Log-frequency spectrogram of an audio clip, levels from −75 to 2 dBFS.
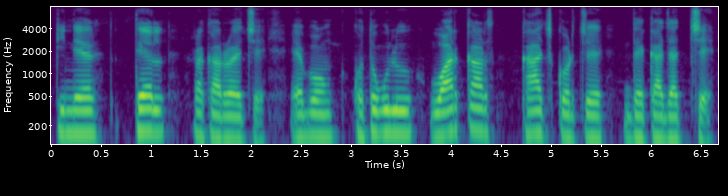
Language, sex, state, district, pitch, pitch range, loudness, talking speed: Bengali, male, Assam, Hailakandi, 150 Hz, 140-160 Hz, -19 LUFS, 100 wpm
